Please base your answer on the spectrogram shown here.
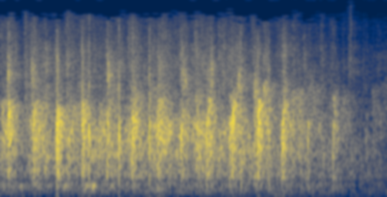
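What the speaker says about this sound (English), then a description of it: "please join me in welcoming Ms. Welborn with a warm applause" Warm applause from a conference audience welcoming a speaker, dense steady clapping that holds throughout, fairly close and lively.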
